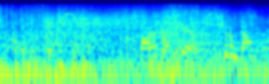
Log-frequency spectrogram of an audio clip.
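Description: Electric zaps crackle in a game battle.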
